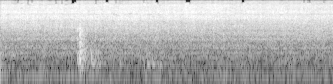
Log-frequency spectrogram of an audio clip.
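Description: Tomato pieces sizzle steadily in a pan for tomato rice, a close even hiss with one brief scraping stir near the start.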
